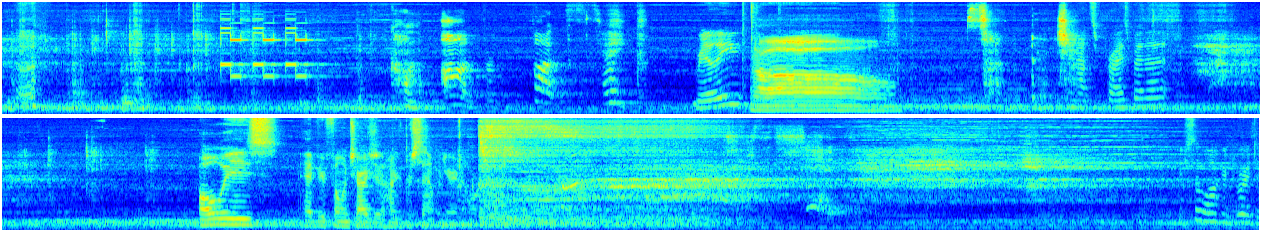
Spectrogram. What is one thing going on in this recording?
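A woman talks and reacts close to a microphone.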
